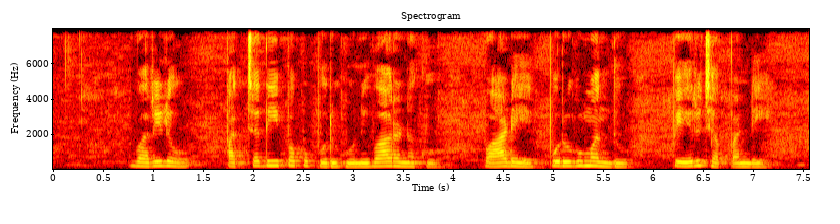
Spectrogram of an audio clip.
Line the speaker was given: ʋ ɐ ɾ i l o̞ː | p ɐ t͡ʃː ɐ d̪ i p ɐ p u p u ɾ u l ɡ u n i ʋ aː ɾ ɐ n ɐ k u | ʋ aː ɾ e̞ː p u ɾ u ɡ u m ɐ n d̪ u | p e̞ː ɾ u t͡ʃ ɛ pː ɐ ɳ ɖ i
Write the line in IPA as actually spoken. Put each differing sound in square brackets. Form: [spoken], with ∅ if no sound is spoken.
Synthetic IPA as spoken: ʋ ɐ ɾ i l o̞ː | p ɐ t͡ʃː ɐ d̪ [iː] p ɐ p u p u ɾ u [∅] ɡ u n i ʋ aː ɾ ɐ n ɐ k u | ʋ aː [ɽ] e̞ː p u ɾ u ɡ u m ɐ n d̪ u | p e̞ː ɾ u t͡ʃ ɛ pː ɐ ɳ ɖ i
